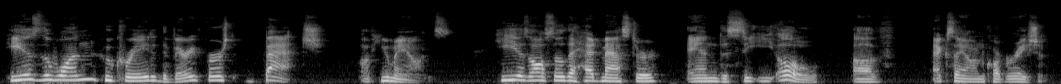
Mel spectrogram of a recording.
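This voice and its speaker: A man's voice: on the high side, expressive, measured pace. A man speaking casually as a game master and podcast host, narrating a tabletop game.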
